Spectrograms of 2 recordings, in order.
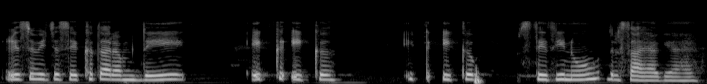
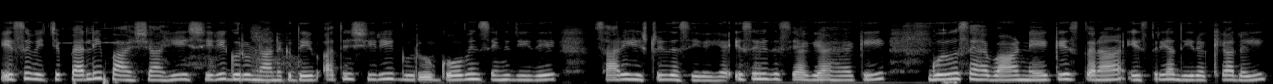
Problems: background sounds at intervals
